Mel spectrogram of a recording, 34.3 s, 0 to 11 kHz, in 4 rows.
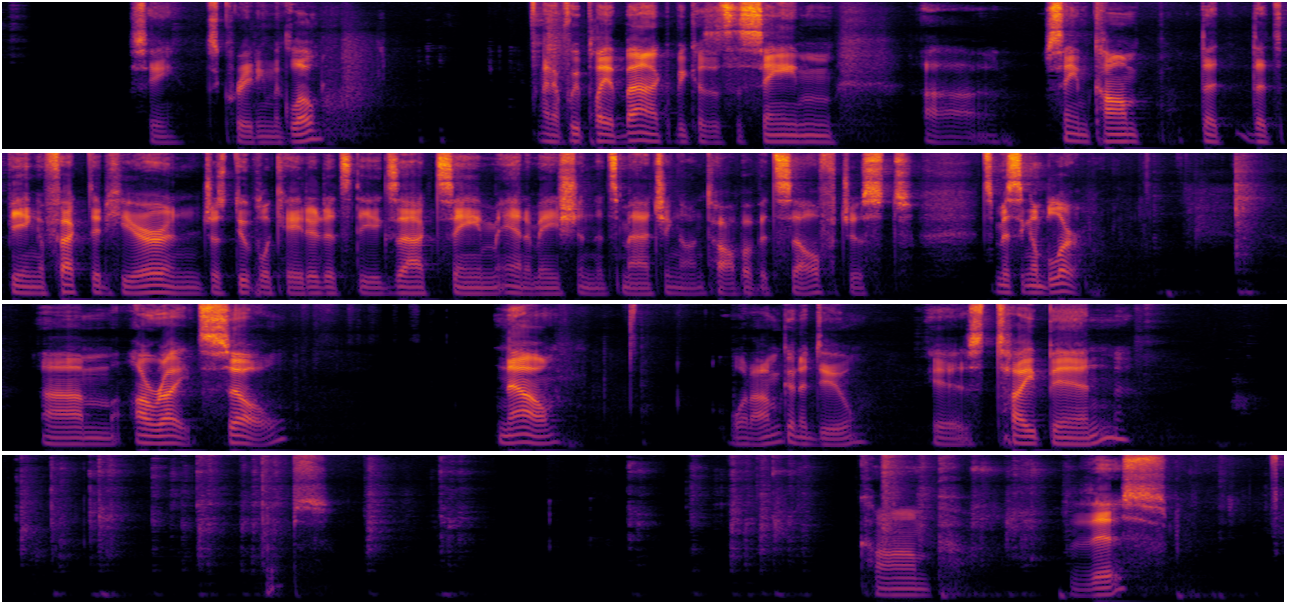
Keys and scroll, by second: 3.6 space, 16.7 space, 25.7-26.8 typing, 28.3-30.8 typing, 31.5 Return, 31.9-32.9 typing.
